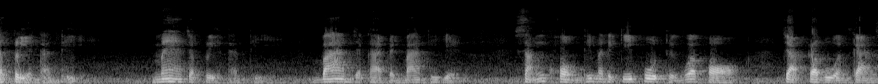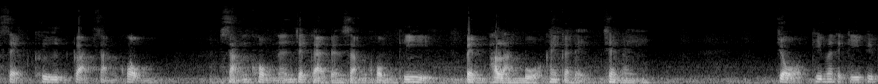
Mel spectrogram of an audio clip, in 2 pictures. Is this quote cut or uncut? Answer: cut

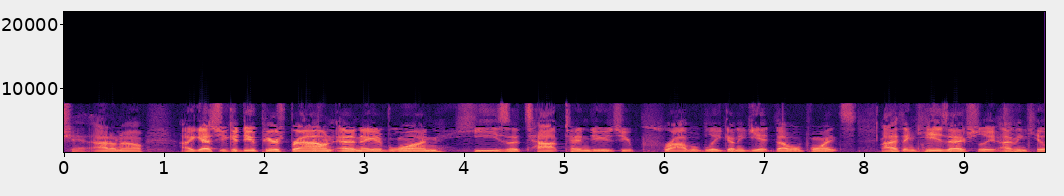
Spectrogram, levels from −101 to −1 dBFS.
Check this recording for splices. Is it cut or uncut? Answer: cut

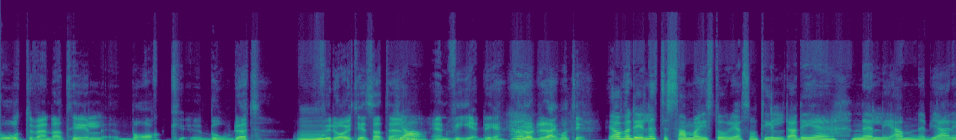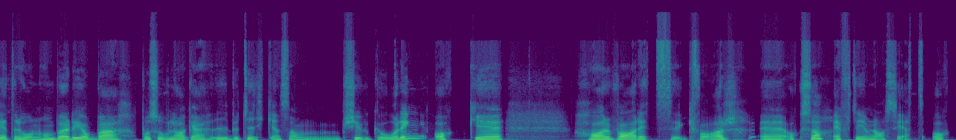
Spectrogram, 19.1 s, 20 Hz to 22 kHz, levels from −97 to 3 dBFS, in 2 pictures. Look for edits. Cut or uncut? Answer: cut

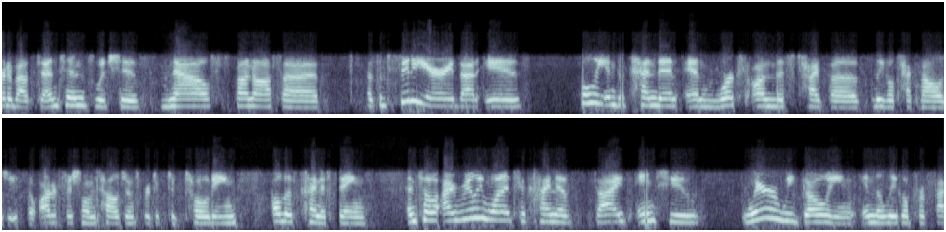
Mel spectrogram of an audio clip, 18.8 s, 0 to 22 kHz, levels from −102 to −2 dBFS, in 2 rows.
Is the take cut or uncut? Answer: uncut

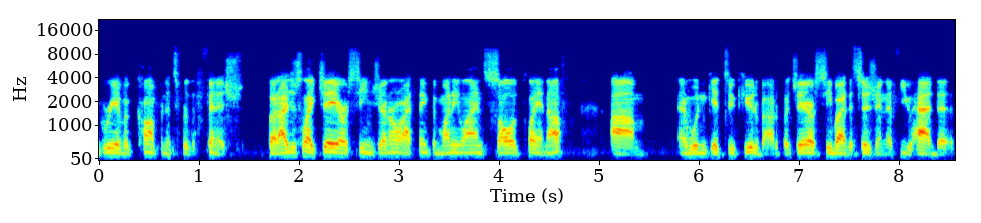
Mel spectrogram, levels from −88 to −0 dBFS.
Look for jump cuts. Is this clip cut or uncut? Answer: uncut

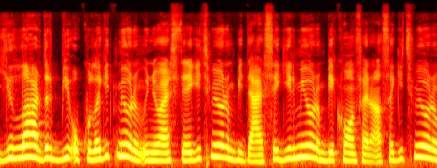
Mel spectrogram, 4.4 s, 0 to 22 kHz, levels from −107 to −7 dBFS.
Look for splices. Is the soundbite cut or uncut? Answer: uncut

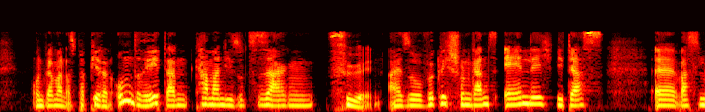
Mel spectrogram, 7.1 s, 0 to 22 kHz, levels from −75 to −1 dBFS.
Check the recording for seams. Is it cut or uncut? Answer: uncut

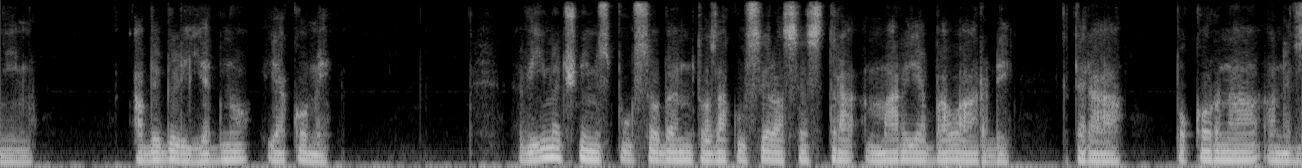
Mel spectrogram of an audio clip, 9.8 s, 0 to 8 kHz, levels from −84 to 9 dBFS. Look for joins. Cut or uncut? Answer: cut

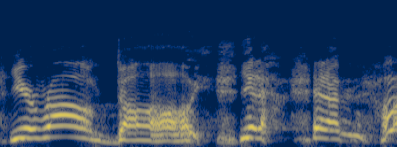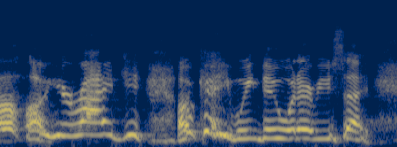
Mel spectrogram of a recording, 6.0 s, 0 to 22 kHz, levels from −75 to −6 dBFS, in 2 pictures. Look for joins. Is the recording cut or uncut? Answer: uncut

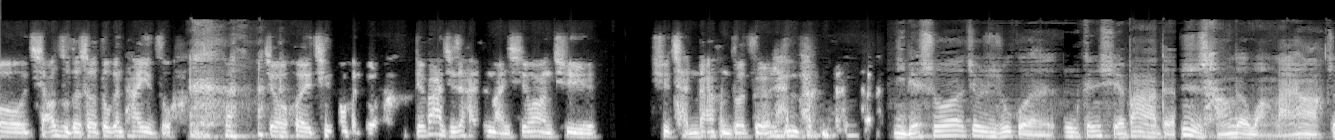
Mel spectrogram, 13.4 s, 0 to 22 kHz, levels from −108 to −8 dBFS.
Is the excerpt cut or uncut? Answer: uncut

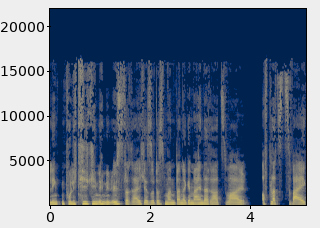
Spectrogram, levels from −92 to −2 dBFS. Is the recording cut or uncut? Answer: uncut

